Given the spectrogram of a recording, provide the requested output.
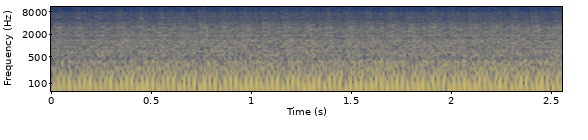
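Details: Massey Harris 30 tractor after the oil was burned out of its cylinders: low even idle with a steady beat and no skips or knocks; running smoothly, though the fuel sediment bowl is leaking gas.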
